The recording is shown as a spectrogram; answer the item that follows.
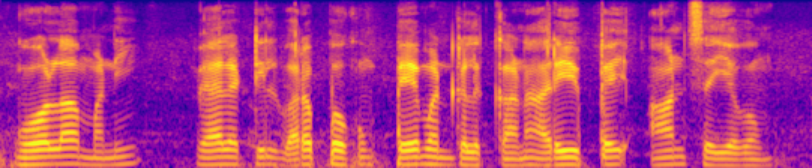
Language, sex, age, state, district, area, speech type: Tamil, male, 18-30, Tamil Nadu, Mayiladuthurai, urban, read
